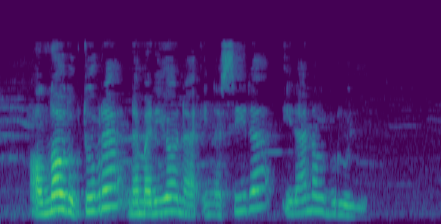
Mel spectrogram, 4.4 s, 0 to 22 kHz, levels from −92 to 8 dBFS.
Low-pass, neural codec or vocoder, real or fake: 9.9 kHz; none; real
